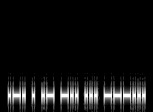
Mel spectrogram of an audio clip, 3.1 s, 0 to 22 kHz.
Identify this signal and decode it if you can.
Morse code, heard as a keyed tone, about 25 wpm, 600 Hz. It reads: READS:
